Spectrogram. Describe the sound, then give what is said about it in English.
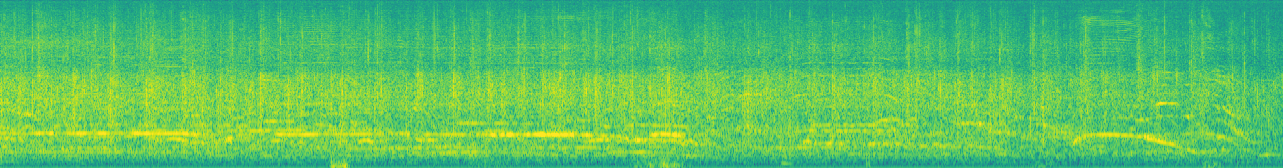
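A church audience claps their hands unto the Lord for several seconds in response to a sermon, while voices cheer and call out over the applause, the noise staying loud and dense throughout. “If this word is helping you, clap those hands and lift up your voice.”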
